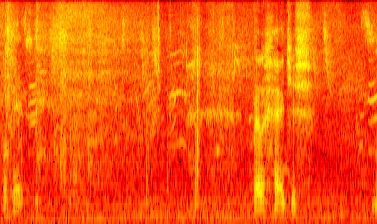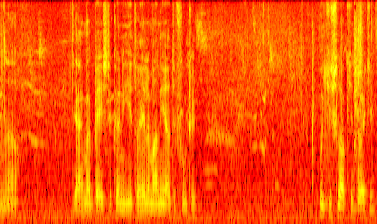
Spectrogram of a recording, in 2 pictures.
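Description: A man's voice: low-pitched, steady tone, a little slow, long pauses, slight background noise. An actor playing a caring, easygoing man who accompanies a widow, in a naturalistic radio drama. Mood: gentle, concerned.

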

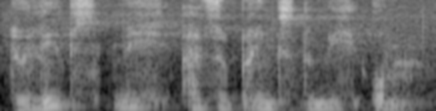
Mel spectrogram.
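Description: Husky, sardonic husband. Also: male voice, on the low side, huge pitch swings, normal speed, a little mellow, exaggerated voice. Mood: dryly bitter. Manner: insistent, pointed questioning. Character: probing, sardonic, exasperated husband of middle age. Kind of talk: intimate stage-play dialogue.

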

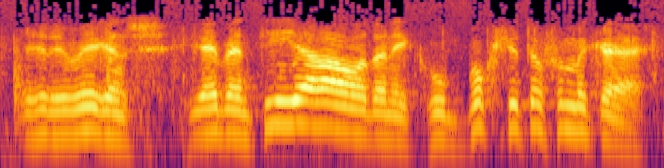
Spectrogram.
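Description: An actor playing a shrewd, dry and somewhat testy police inspector in a radio detective play. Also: male voice, on the high side, expressive, normal speed, lightly acted. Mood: dry, wry. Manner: dry, probing, curt. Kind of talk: radio drama acting. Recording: hissy, dull old radio recording.

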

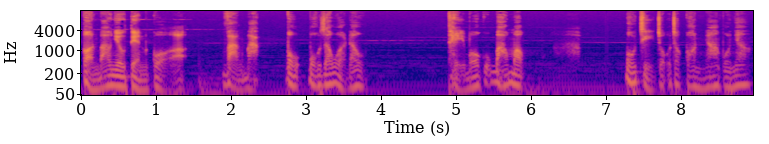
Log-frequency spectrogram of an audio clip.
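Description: A man voicing a greedy son who murmurs a prayer to his dead father in a low, hushed whisper. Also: a little slow, long pauses, husky, soft background music, heavily acted. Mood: pleading murmur. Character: grieving greedy son praying at an altar.

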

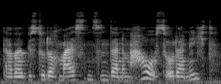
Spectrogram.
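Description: An actress playing a guarded, reproachful young woman in a German radio drama, speaking in a measured, questioning way. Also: mid-range voice, bright, forceful tone, a little hiss or hum, natural voice.

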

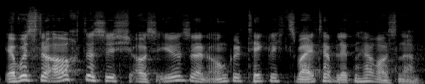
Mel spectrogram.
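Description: An actor playing a confident British police inspector in a German radio crime drama, explaining methodically with deliberate emphasis. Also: male voice, fairly high pitch, very animated, gravelly, fairly bright tone, heavily acted. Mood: assured, explanatory.

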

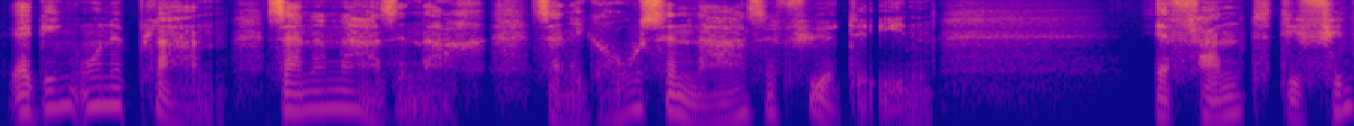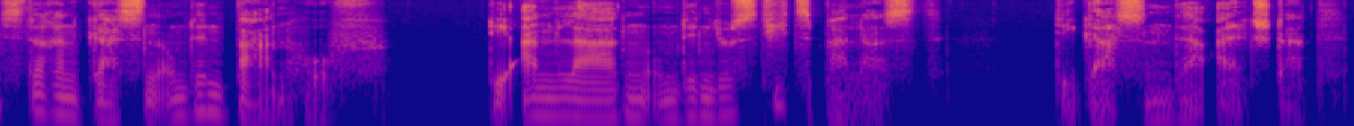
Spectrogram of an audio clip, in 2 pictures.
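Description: A man narrating a literary radio play in a husky voice with deliberate, measured phrasing. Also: sits low, expressive, no room sound, studio quality.

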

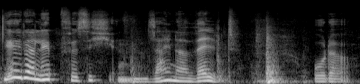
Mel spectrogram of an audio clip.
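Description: A woman's voice: deep voice, sing-song, slow pace, vocal fry, music in the background, full character voice. An actress playing a wounded, disdainful well-off older wife and mother in a radio drama, speaking in a brittle way. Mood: reproachful. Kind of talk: naturalistic radio drama acting.

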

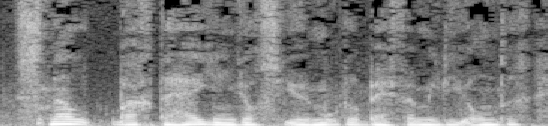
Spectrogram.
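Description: A sombre radio-play storyteller acted by a man, measured and solemn in delivery. The voice is fairly low and very mellow. The old recording carries faint noise. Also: natural voice. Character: sombre male storyteller recounting a family's grim history. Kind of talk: dramatic scripted narration.

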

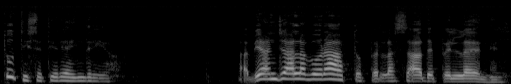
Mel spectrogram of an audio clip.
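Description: A woman delivering an impassioned theatrical monologue, building rhetorical lists and dropping into hushed bitterness. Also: deep voice, sing-song, normal speed, no echo. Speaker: stage actress.

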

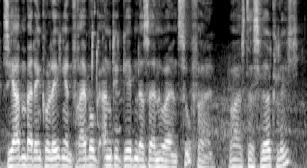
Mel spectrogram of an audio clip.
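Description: An actor playing a polite, persistent police detective in a radio crime drama, probing in slightly hesitant officialese. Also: male voice, medium pitch, fairly even intonation, brisk, darkish tone, slight background noise, close to an everyday voice. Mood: insinuating, persistent.

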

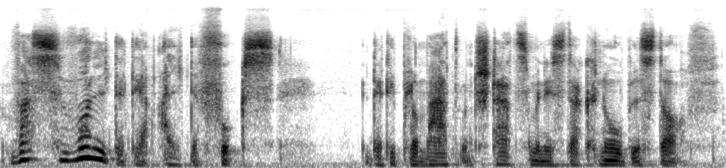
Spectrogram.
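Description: Sardonic, theatrical commentator, very lively melody. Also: male voice, sits low, takes it slowly, husky, exaggerated voice. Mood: probing, rhetorical. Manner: ironic, theatrical, rhetorical, teasing. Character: sardonic knowing male commentator needling a prince. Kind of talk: German radio play acting.

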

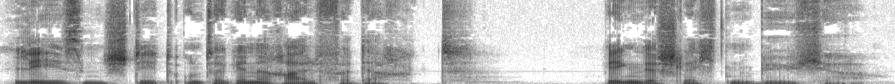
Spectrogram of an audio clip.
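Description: A man with a husky, gravelly voice narrating a literary radio play in a measured, read-aloud manner. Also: lowish voice, darkish tone, full character voice.

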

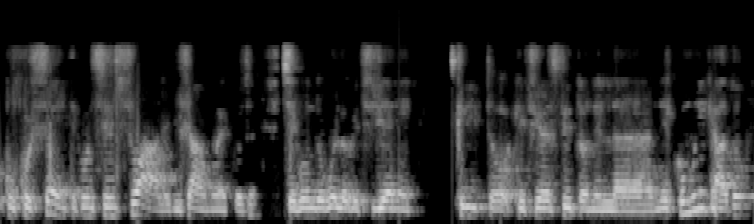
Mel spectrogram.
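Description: Hesitant man critic, dark, echoey line. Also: mid-range voice. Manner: hesitant, many fillers and restarts. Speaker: theatre critic. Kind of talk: radio theatre agenda. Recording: dull echoey remote line.

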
